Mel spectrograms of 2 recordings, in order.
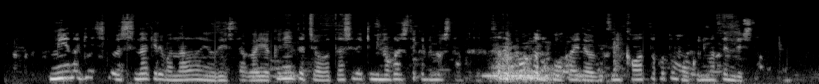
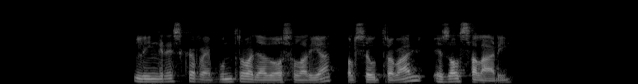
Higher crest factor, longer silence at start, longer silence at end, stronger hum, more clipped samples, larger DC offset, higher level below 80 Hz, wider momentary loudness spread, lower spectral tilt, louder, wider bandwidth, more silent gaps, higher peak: about the same, 20 dB vs 22 dB; second, 0.15 s vs 1.35 s; second, 0.25 s vs 1.3 s; neither; neither; neither; first, -54 dBFS vs -80 dBFS; first, 11 LU vs 6 LU; first, -5.5 dB/octave vs -3.5 dB/octave; first, -22 LUFS vs -37 LUFS; first, 11.5 kHz vs 7.6 kHz; neither; first, -2 dBFS vs -16 dBFS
